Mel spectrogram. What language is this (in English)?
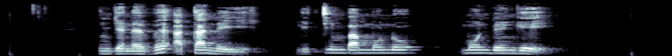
Mokpwe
